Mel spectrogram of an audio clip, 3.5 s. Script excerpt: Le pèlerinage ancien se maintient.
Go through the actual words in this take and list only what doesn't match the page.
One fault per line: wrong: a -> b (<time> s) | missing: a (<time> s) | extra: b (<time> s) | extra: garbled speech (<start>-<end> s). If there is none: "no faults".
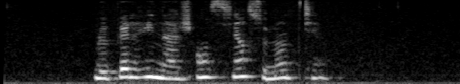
no faults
